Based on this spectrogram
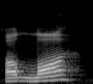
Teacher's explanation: lam is pronounced with a heavy sound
